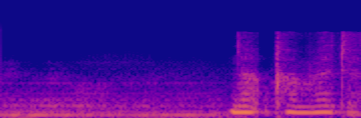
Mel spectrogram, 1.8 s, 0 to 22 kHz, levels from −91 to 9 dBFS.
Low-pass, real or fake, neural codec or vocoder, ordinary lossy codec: 7.2 kHz; fake; codec, 16 kHz, 0.5 kbps, X-Codec, WavLM features, trained on Multilingual LibriSpeech; none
